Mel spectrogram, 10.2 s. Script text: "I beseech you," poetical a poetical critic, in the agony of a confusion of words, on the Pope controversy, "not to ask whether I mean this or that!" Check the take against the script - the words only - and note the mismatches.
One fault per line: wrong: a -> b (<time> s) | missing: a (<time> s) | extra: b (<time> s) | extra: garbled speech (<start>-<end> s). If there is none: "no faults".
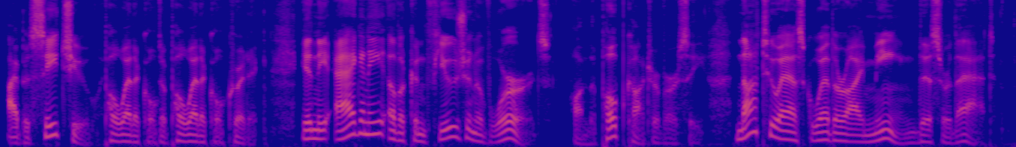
no faults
